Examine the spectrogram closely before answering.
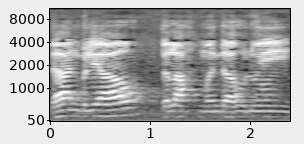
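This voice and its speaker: A man talks with ordinary pitch variation. Noticeable background noise can be heard throughout. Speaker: event emcee introducing the speaker. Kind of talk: formal introduction.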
